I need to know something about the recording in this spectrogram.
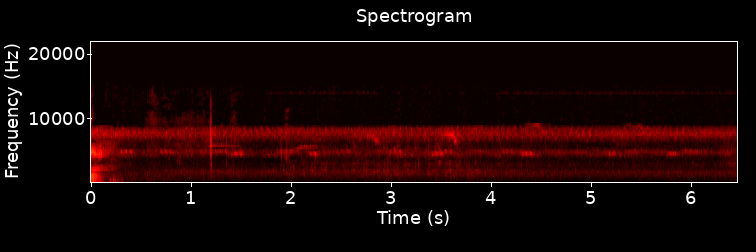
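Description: Faint background noise with thin, steady high-pitched tones running through it, and one sharp click a little over a second in.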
